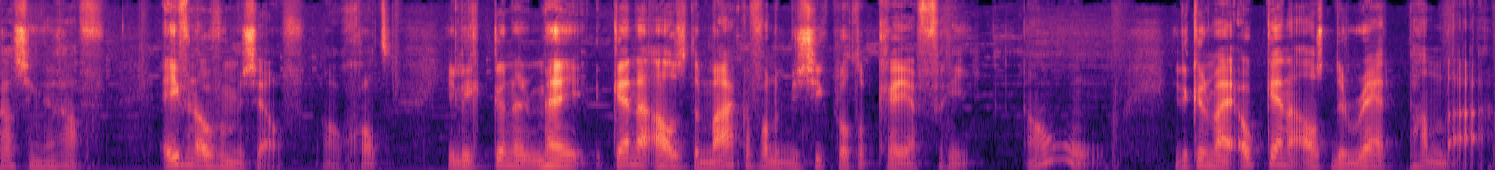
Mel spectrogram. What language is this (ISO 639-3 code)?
nld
